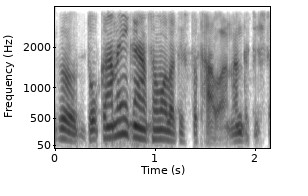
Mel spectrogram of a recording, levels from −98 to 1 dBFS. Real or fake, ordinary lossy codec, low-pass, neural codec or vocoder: fake; none; 3.6 kHz; vocoder, 22.05 kHz, 80 mel bands, Vocos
